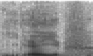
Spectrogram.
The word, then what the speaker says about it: EA: disant que c'est voilà, que IA ça devient vraiment enfin EA pour le prononcer à l'anglaise, ça devient vraiment une grosse pompe à fric et tout.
